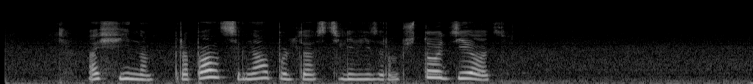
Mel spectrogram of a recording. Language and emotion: Russian, sad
